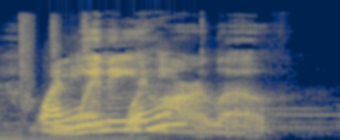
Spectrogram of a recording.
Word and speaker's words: Winnie Harlow: Weenie. Oh, am I saying her name? – Winnie Harlow. – Like, there you go.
